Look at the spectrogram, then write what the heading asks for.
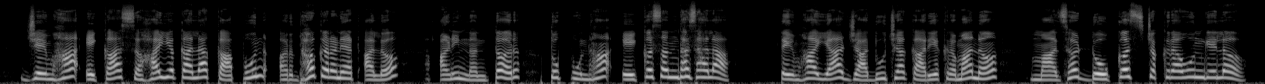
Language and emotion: Marathi, surprised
